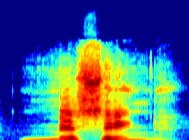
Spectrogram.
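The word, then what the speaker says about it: MSSNG: support Autism Speaks but this is what's crazy missing is how this is pronounced MSS n g missing is a ground BL breaking collaboration between Autism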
